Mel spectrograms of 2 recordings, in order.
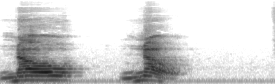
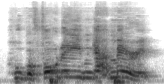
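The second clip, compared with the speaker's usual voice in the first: normal talking voice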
